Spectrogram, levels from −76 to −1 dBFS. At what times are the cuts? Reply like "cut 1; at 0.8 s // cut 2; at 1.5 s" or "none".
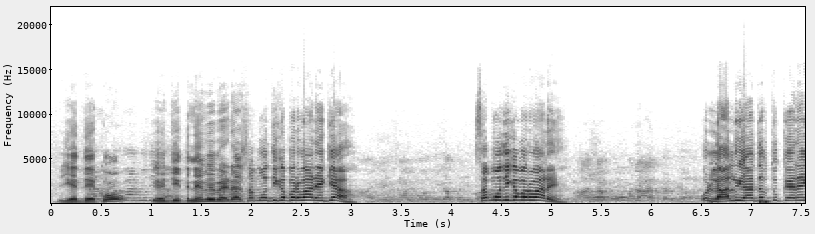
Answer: none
